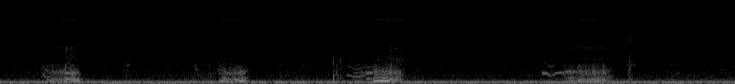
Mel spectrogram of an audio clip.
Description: tries to win the award as the loudest snorer in the house.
